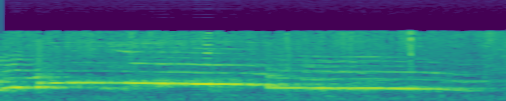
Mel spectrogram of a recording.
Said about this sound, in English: That's no ordinary dog. It's a hound. A hound? Hey, did you hear that? There's a whole pack of them. There's a whole pack of horrible hounds.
